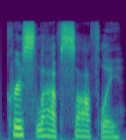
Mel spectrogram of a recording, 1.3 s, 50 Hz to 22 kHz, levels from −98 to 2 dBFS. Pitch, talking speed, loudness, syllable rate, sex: 170 Hz, 140 wpm, -19 LUFS, 4.4 syllables/s, female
